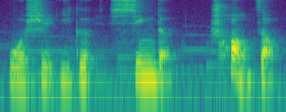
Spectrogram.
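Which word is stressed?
创造. The stress is on the word 创造.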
